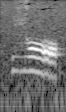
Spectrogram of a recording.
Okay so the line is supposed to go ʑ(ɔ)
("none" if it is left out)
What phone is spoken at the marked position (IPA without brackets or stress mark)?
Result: ɔ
